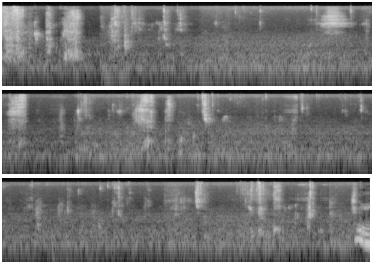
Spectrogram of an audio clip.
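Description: Close, wet chewing and biting on meat-filled wontons, with repeated soft squishy bites and smacking at an irregular rhythm, fairly loud and with no talking.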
